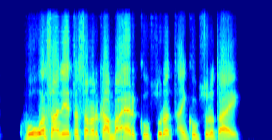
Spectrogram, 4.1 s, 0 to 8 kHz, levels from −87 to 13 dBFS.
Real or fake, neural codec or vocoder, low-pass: fake; codec, 16 kHz, about 1 kbps, DyCAST, with the encoder's durations; 7.2 kHz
